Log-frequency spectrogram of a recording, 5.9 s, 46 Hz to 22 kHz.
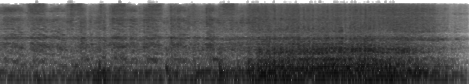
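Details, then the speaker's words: Abandoned farm-field truck V8 with points distributor, no driveshaft, fired up: catches and revs up cleanly like a buzzsaw, pitch rising and falling smoothly with no misses or knocks; runs perfectly. "Did it sound good to you? Oh, yeah. Did you hear it rev up like, Yeah. like a buzzsaw? Uh-huh. No, it runs perfectly."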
